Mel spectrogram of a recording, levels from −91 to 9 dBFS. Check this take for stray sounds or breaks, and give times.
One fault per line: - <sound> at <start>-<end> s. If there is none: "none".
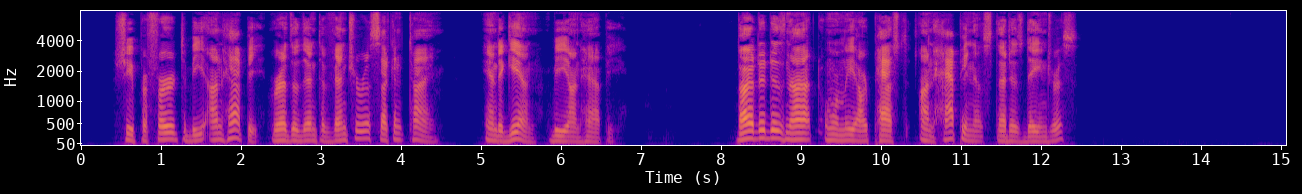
none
